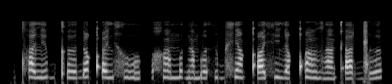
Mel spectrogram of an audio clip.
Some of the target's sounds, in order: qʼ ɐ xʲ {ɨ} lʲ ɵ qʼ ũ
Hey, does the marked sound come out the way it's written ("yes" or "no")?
yes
